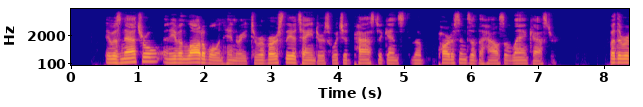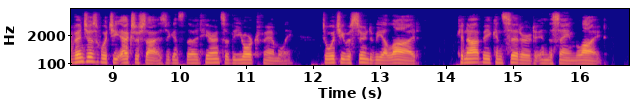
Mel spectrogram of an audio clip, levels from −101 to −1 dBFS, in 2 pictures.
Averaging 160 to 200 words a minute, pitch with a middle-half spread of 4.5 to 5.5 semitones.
No: average, 185 wpm; average, 3.5 semitones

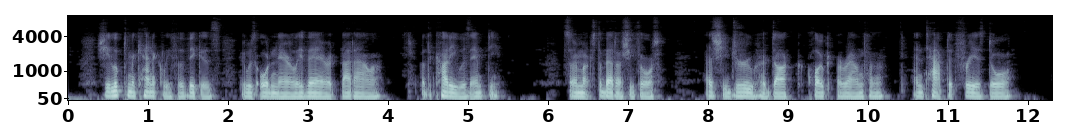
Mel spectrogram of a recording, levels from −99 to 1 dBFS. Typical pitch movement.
No: narrow, 1.8 semitones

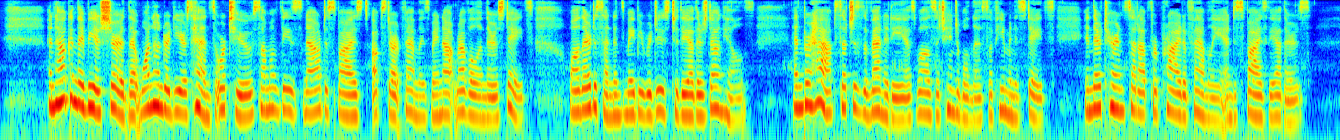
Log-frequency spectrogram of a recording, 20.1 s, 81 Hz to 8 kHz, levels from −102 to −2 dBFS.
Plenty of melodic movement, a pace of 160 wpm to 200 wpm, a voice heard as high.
No: average, 3.5 semitones; average, 180 wpm; high, 195 Hz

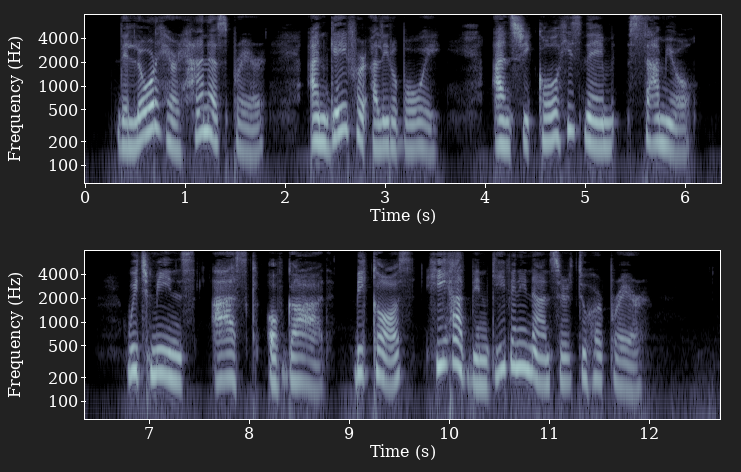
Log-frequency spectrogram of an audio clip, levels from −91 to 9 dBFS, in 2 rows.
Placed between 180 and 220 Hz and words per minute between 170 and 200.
No: high, 190 Hz; average, 150 wpm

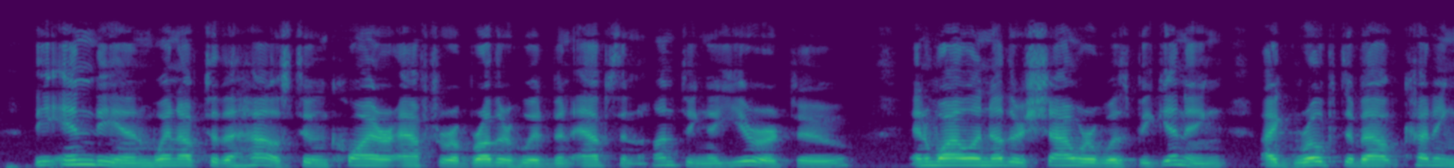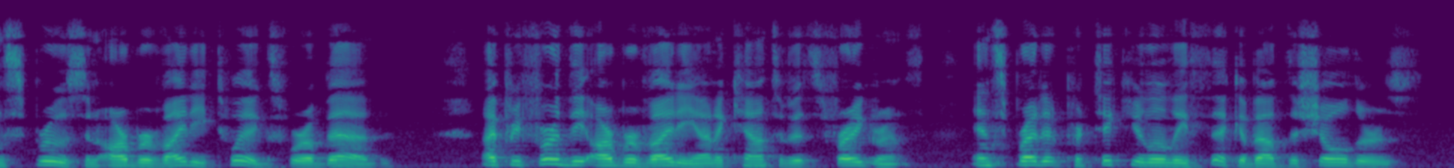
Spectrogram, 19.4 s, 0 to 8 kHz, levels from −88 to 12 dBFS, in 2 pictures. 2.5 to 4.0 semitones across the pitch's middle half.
Yes: average, 3.4 semitones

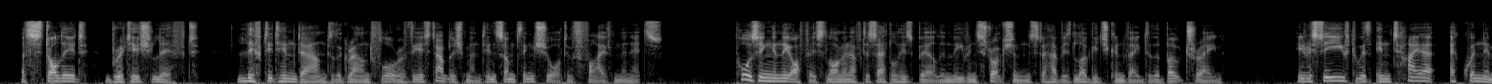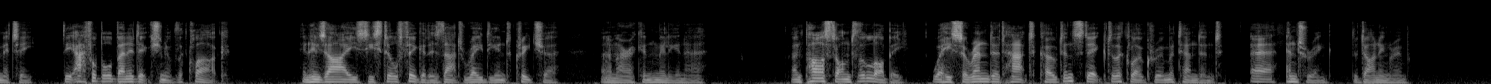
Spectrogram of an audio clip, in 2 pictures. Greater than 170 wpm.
Yes: average, 180 wpm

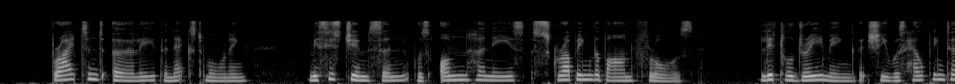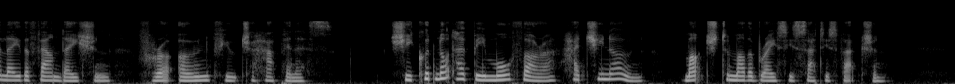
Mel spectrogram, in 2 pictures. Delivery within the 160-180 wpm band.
No: average, 145 wpm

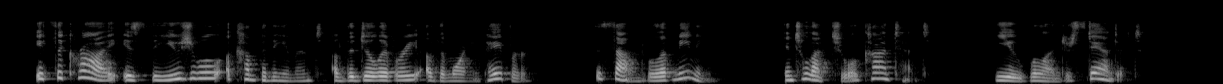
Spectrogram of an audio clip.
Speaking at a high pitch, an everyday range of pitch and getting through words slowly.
No: high, 195 Hz; wide, 6.3 semitones; slow, 125 wpm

